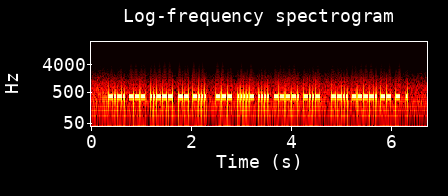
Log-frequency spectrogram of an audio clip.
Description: Morse code, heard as a keyed tone, hand-sent with a paddle, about 40 wpm, 380 Hz, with radio static. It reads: CO2MB O4H9X Z9MTE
